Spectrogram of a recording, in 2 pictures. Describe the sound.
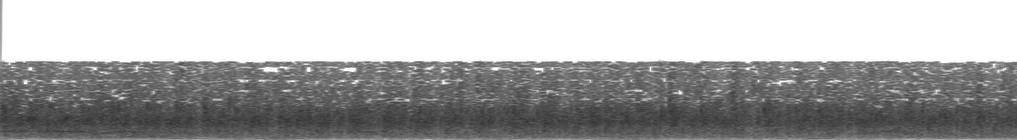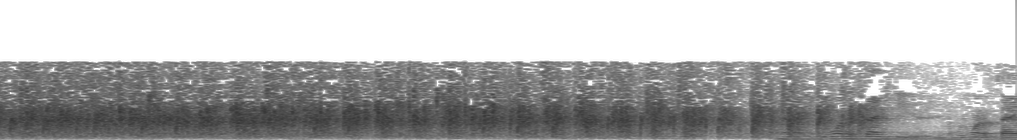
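An event audience breaks into loud, sustained applause for a guest speaker, a dense wash of many hands clapping that holds steady for nearly twenty seconds before thinning out as a voice comes back in.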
